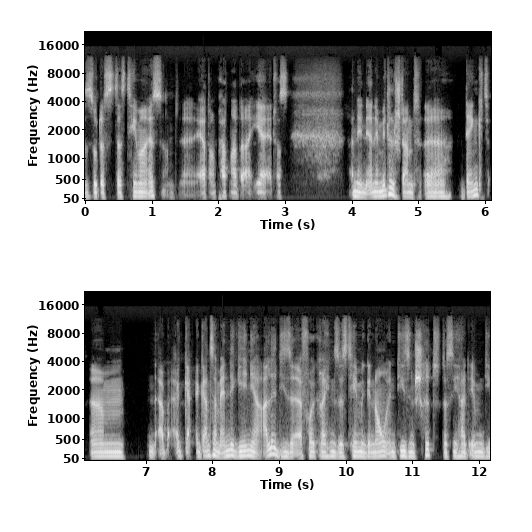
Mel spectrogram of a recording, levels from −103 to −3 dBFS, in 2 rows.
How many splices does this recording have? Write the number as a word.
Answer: zero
